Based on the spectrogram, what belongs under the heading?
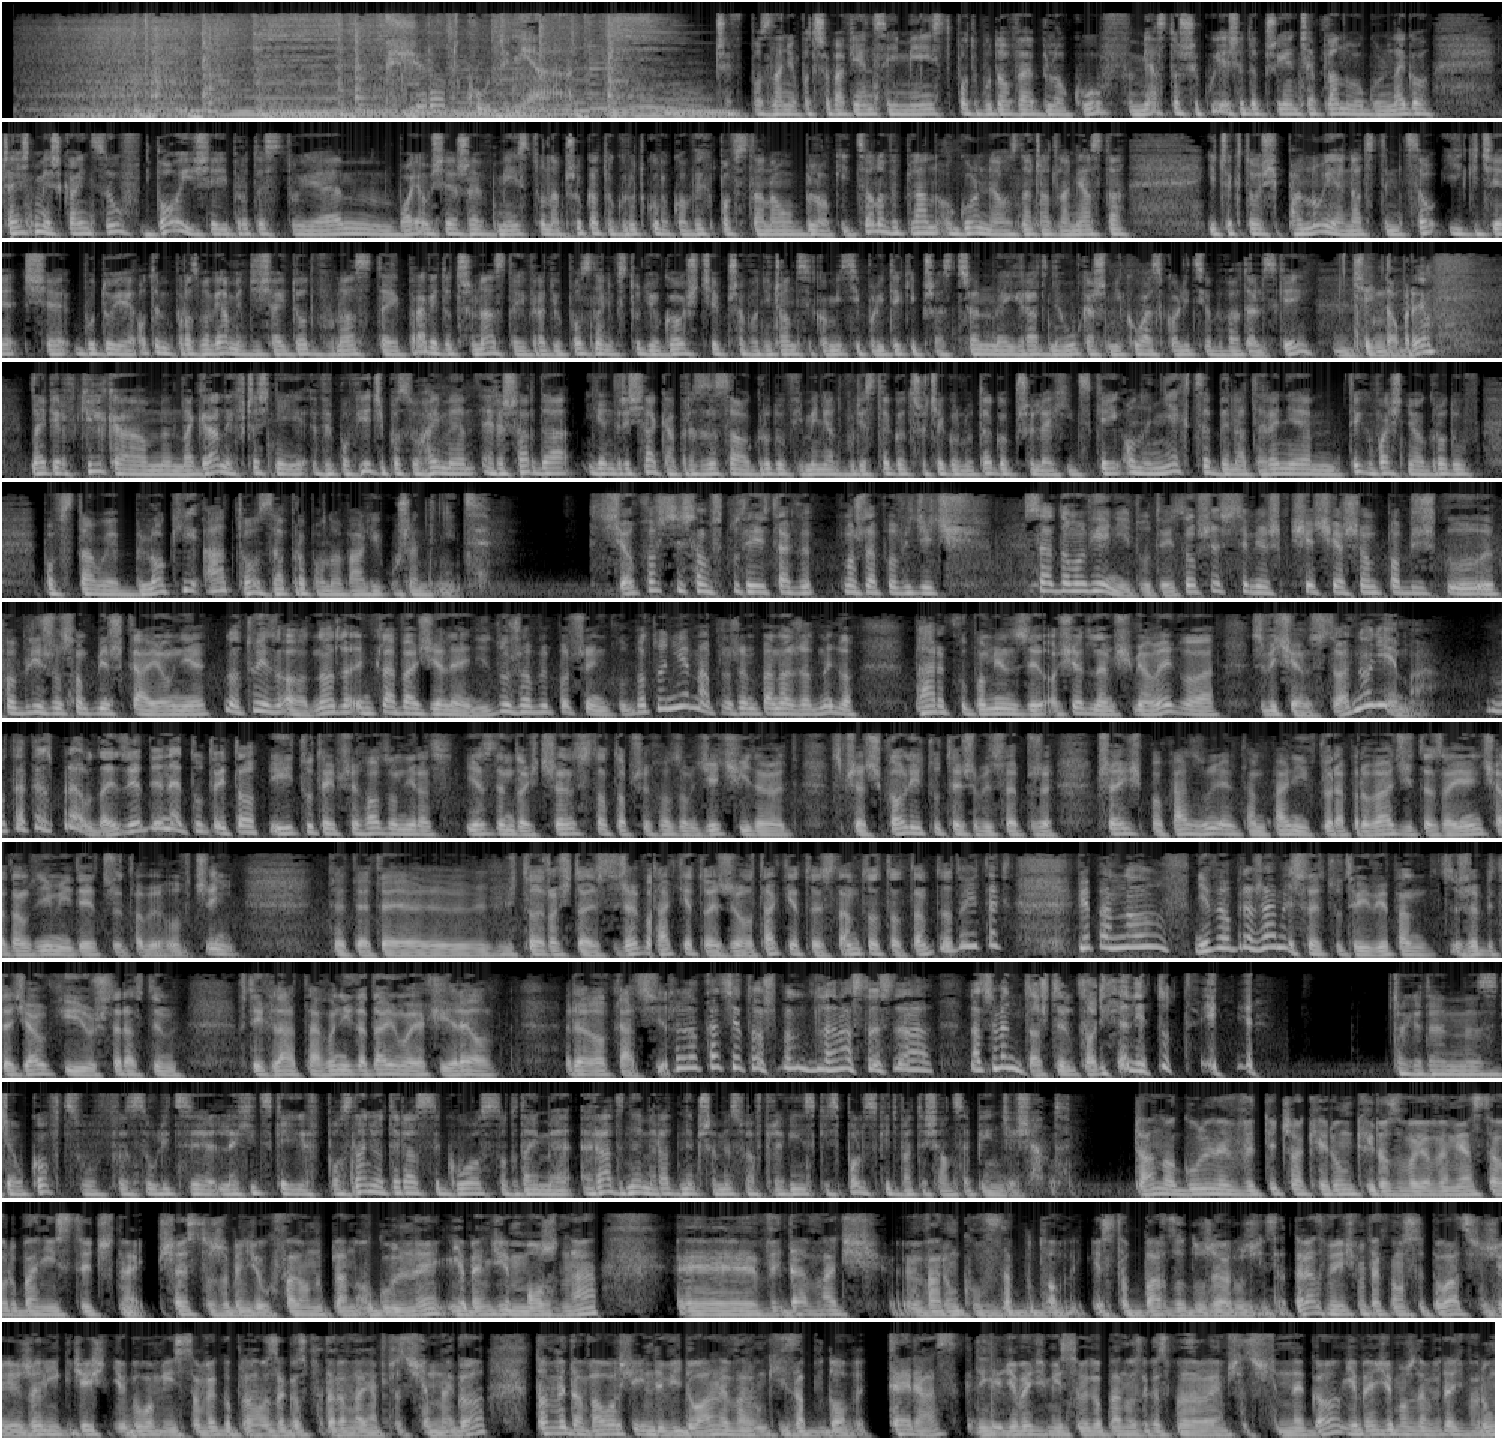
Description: Gościem programy będzie przewodniczący komisji polityki przestrzennej radny Łukasz Mikuła.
